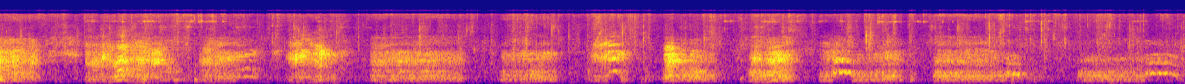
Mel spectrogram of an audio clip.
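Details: A puppy growls during play: a steady string of gruff, grumbling pulses, about a dozen over the span, fairly even in loudness, with a few sharper yappy accents.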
